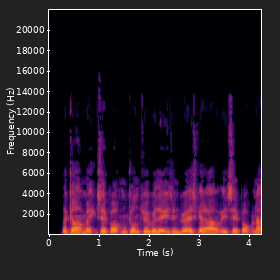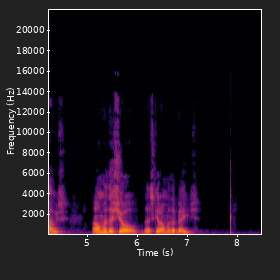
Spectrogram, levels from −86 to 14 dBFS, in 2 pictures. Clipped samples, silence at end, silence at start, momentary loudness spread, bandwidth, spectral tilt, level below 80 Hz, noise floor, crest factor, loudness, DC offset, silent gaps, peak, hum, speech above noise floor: under 0.1%; 1.35 s; 0.25 s; 9 LU; 14 kHz; -7 dB/octave; -72 dBFS; -63 dBFS; 16 dB; -18 LUFS; under 0.1%; none; -4 dBFS; none; 45 dB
